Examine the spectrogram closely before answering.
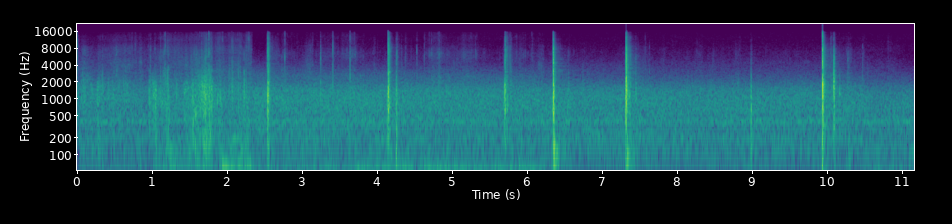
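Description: Dry dead branches being broken up for firewood: about eight sharp wooden cracks at irregular intervals, with a close pair near the end, over rustling of brush underfoot.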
